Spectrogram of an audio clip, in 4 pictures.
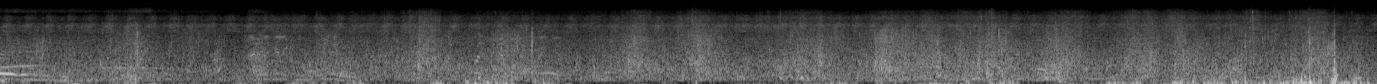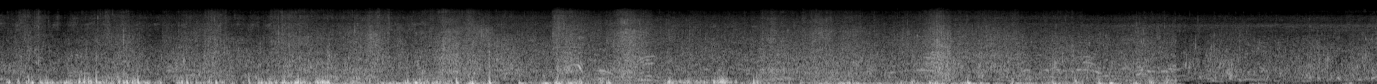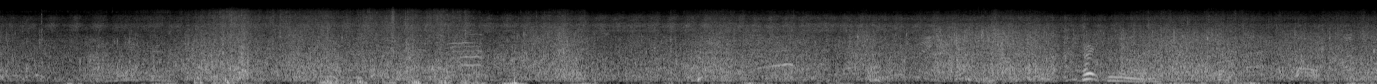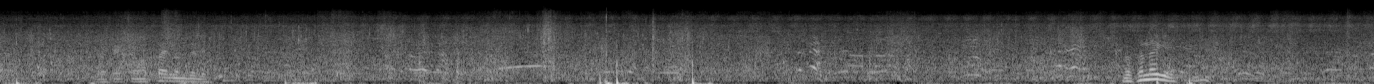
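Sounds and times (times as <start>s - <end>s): wind rumbling on microphone: 0.0s - 25.7s, 26.3s - 38.1s, 39.0s - 49.3s
muddy water splashing: 0.0s - 55.0s.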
